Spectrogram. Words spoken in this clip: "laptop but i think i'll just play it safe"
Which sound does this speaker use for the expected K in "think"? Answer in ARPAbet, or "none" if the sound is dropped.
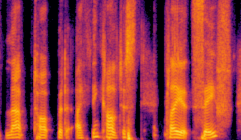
K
